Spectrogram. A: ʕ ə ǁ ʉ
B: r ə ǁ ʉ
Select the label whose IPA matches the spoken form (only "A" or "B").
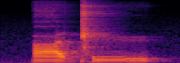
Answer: A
